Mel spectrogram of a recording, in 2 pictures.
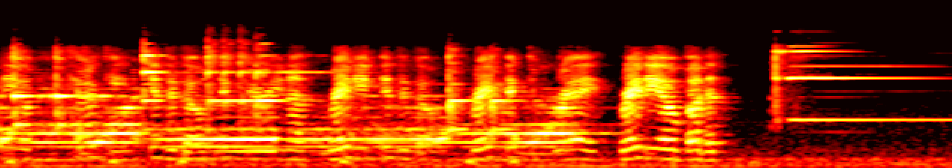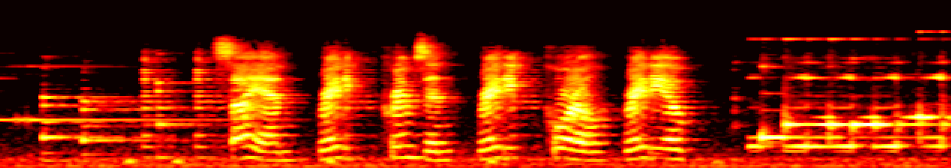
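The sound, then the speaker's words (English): Phone ringtones previewed one after another on a settings screen: several short, bright, melodic chime and bell snippets, each cut off and replaced by the next, with speech-like passages in between. “let's say I wanted to set the ringtone. Indigo.”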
